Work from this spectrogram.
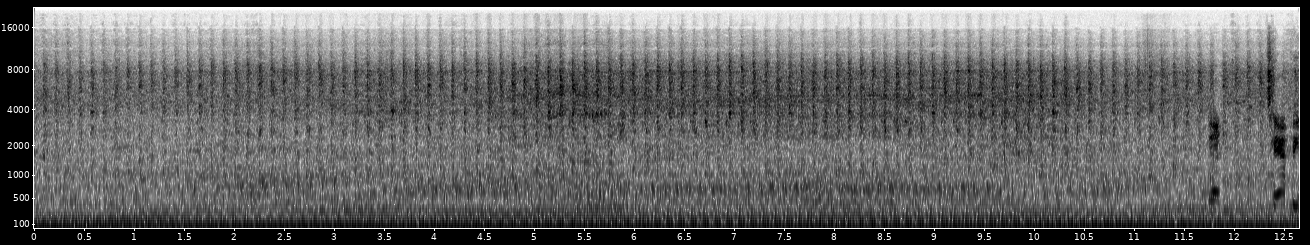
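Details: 1969 Ford Galaxie XL convertible V8 idling after a vacuum line was reconnected; low steady idle with a light quick tapping on each firing pulse, which the owner confirms is an exhaust leak. The car also burns a little oil and the oil light is on.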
